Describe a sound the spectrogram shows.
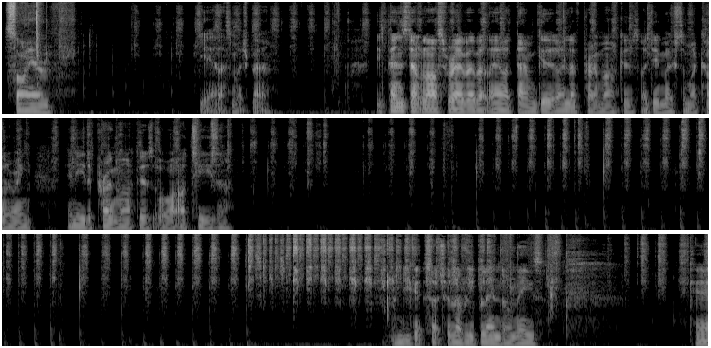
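A felt-tip marker squeaks and scratches across paper.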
